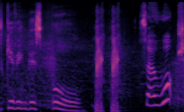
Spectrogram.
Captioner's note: oinks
